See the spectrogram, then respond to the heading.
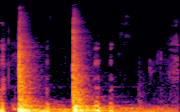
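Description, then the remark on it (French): Two loud slaps of a teacher's hand on a student's desk about half a second apart, each a sharp thump with a short resonant ring, followed by someone laughing. “ce que vous venez d'entendre, c'est la main sur le bureau.”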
